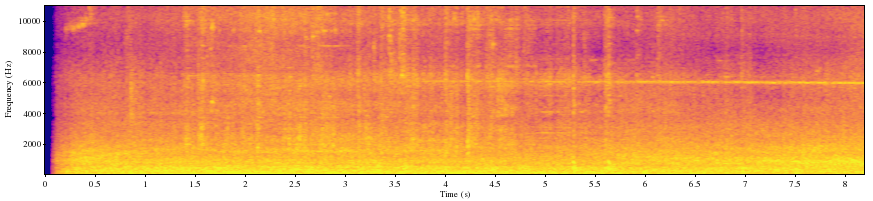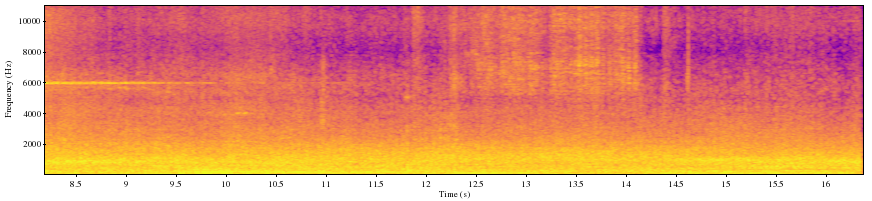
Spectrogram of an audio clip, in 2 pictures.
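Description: KTM-28 (71-628-01) low-floor tram running in along the rails and drawing up at a stop: a steady, continuous rumble of wheels and running gear, with a faint thin high whine in the first half.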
